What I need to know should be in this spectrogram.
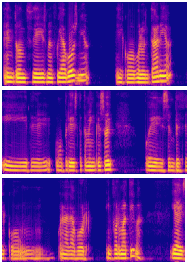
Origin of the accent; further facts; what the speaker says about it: Spain; Como persona española que lleva muchos años viajando en muchos países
